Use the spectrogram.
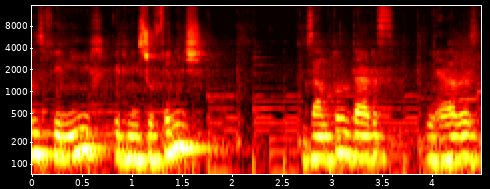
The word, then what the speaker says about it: finis: Another important thing that you have to keep in mind is you you don't pronounce the last s with je je finis, tu finis, il finit.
